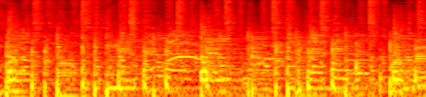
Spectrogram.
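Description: Blues band playing an instrumental passage: electric guitar over bass and drum kit, with one bent guitar note about halfway through.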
